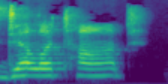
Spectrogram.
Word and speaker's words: dilettante: It's dilettante. – Oh, thank you. Dilettante.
